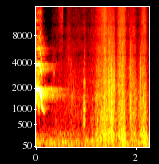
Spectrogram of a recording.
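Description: A short, high, thin vocal squeal trails off right at the start. After it comes faint rustling and scuffing.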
